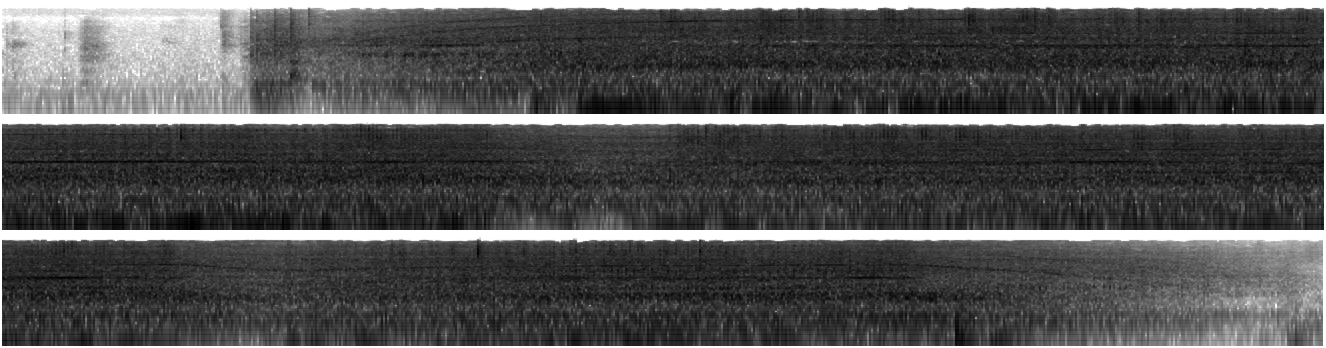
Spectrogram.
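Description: Corded electric drill spinning a twist bit against a fish to scrape off its scales: the motor whine rises as it spins up, holds steady with a rasping scrape, slows and picks up again twice, then winds down near the end.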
